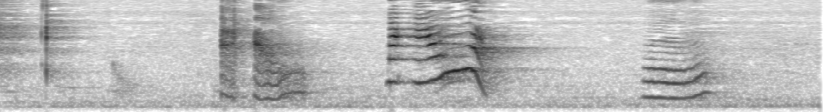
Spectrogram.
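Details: Pet rose-ringed parakeet, a rescued ringneck from India, talking in scattered bursts: a short sharp chip, then throaty harmonic syllables, a longer rising-falling nasal phrase, and a final short rising note after a pause.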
